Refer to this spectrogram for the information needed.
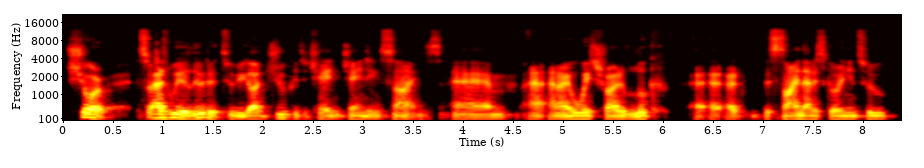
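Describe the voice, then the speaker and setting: Deep-voiced man, halting speech. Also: fairly bright tone. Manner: halting, repeats words often. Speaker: guest market analyst. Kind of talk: casual interview.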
